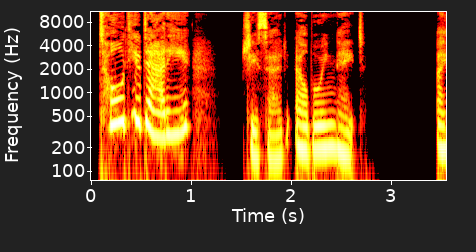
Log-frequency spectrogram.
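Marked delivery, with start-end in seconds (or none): 0.1-1.0 put-on teasing little girl. Child teasing.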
